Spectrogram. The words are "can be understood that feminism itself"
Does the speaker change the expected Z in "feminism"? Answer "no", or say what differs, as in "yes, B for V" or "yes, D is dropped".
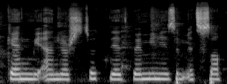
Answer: no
